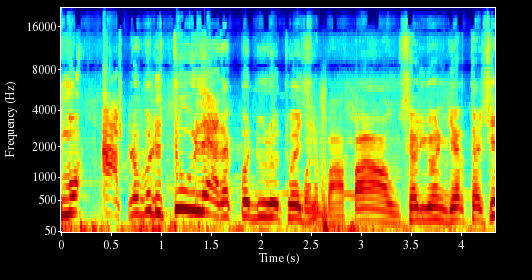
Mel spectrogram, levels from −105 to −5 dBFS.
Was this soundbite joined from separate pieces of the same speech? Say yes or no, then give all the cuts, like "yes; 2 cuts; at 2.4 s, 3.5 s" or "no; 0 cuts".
no; 0 cuts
